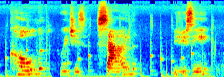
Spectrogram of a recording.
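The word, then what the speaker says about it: صاد: for example means night the seventeen letter is sad which is pronounced si for example like soap in english and the form at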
